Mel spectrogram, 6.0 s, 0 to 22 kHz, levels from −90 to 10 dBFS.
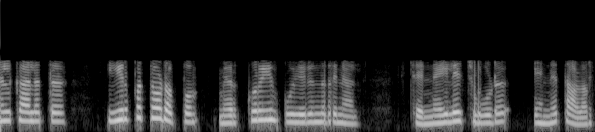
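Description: Throughout, the speech sounds muffled, slightly rough and synthetic, with nothing above about 3.8 kHz. This is iLBC codec damage, consistent with its 13.33 kbps, 30 ms frame mode. At 3.24 to 3.3 s, just after "ഈർപ്പത്തോടൊപ്പം മെർക്കുറിയും", and again at 4.74 to 4.8 s, a brief jumbled stutter occurs where 20 ms chunks are out of order: one chunk plays two chunks late, leaving three hard joins.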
